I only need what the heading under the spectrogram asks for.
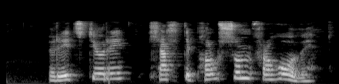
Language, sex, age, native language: Icelandic, female, 40-49, Icelandic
